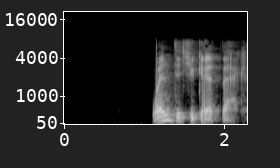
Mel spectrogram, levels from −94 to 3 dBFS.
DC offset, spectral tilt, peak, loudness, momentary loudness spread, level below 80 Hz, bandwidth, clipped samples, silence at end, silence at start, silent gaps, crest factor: under 0.1%; -5 dB/octave; -6 dBFS; -24 LUFS; 5 LU; -60 dBFS; 8 kHz; under 0.1%; 0 s; 1.1 s; none; 20 dB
